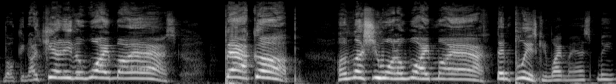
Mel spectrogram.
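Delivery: loud, high shouting meathead voice; mock jacked-guy shout. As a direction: yell it like a musclehead who can't move his arms. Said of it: "I'm just gonna walk around like".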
